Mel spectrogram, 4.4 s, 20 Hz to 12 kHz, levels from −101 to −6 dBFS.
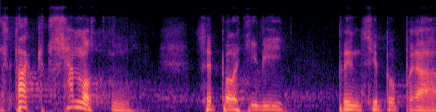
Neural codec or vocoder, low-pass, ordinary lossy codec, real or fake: codec, 16 kHz, 4 kbps, X-Codec, HuBERT features, trained on general audio; 7.2 kHz; Opus, 16 kbps; fake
